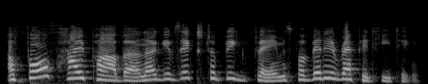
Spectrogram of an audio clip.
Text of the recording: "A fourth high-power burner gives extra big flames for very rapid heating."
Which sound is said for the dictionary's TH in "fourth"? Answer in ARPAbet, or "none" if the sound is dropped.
TH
